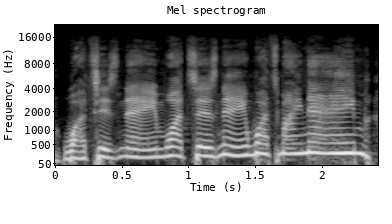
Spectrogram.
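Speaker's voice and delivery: high, mock-panicked little head voices, climbing in pitch; SpongeBob. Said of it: "all the SpongeBob's running around".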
